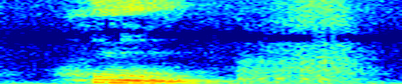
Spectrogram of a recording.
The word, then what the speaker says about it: who: The letter W fools us. It appears to be part of a digraph, WH, but is actually silent. Who?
